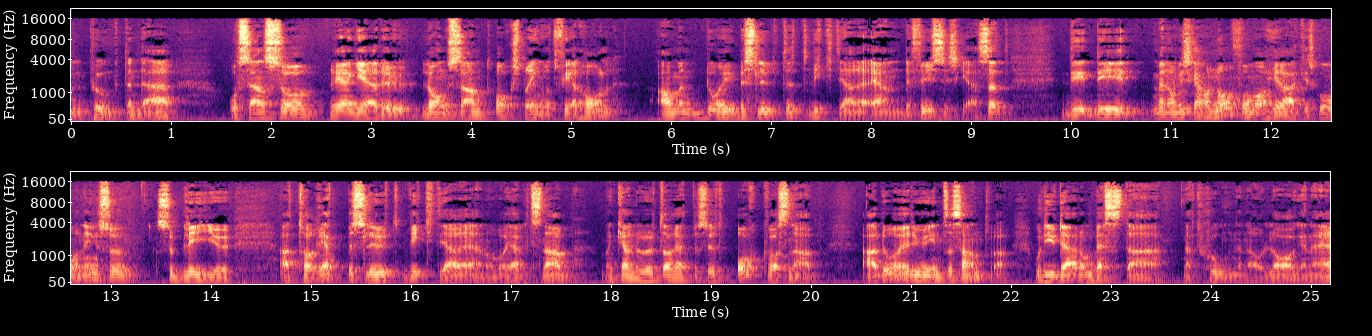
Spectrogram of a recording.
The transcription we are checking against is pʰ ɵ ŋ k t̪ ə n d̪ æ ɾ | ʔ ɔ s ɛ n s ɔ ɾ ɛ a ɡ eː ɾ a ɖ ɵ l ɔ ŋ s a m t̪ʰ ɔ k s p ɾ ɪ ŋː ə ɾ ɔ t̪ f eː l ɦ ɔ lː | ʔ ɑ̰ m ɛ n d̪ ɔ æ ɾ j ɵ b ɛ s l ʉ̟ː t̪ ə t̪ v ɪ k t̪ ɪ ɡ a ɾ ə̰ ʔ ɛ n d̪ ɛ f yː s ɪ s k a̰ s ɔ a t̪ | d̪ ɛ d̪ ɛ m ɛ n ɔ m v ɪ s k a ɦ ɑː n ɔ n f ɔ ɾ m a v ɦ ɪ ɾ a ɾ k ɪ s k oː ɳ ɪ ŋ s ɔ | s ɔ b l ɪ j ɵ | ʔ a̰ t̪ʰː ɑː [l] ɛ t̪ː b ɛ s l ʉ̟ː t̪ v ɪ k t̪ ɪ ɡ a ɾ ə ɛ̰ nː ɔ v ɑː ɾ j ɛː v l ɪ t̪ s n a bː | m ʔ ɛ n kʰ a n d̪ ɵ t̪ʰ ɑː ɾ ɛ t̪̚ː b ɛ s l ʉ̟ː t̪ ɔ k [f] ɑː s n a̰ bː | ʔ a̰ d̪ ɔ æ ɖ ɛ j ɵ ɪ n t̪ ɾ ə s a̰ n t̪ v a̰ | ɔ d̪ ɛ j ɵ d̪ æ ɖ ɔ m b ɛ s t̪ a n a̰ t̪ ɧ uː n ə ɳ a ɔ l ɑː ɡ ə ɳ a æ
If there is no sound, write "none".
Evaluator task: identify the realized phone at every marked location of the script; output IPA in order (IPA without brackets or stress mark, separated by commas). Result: ɾ, v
